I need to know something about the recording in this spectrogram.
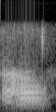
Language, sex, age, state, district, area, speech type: Bodo, male, 45-60, Assam, Udalguri, rural, conversation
